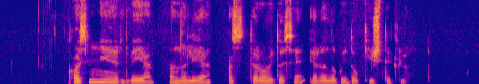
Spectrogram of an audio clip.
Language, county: Lithuanian, Kaunas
